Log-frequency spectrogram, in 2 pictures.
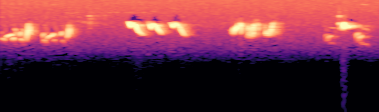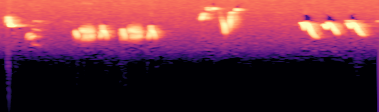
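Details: Wild brown thrasher song, made of paired and tripled phrases: rapid chirpy bursts repeated about once a second, mixing mid-pitched buzzy notes with a few high sharp slurs.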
